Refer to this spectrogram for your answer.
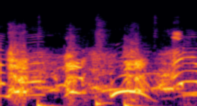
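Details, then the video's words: Sled dogs in a harnessed team led by a female lead dog bark and yip in short, rough bursts, motivated and eager to set off on a cani-kart run. "on entend les chiens là, ils ont envie d'y aller là, ils sont motivés, hein, vous avez vu ça un peu?"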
